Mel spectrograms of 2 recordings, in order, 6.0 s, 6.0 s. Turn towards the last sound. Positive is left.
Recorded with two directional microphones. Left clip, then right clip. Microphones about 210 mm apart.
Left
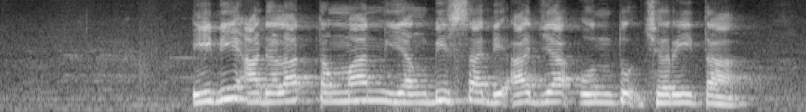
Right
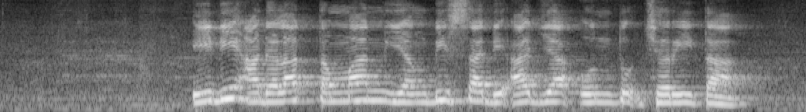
turn(degrees=50)  # may be behind; listen again after turning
